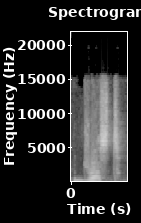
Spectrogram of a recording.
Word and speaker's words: dressed: which is voiceless well so it is voiceless so the dressed yes i dressed i dressed yes not the dress the yes not the dressy dress but dressed so here the e.d is pronounced good the third example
